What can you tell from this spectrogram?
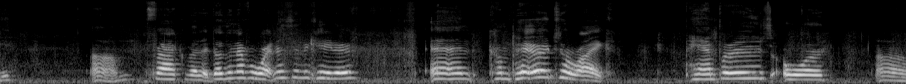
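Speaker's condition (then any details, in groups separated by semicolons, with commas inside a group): Cerebral palsy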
